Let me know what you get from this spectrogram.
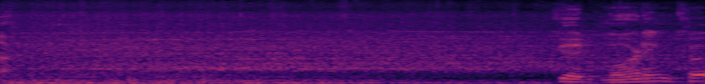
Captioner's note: crowd cheering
